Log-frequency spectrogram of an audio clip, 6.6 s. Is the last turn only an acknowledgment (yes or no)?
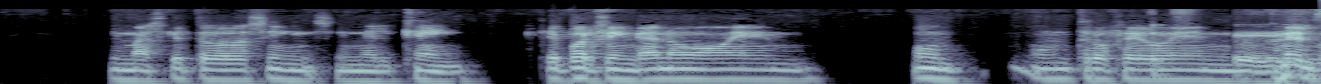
no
